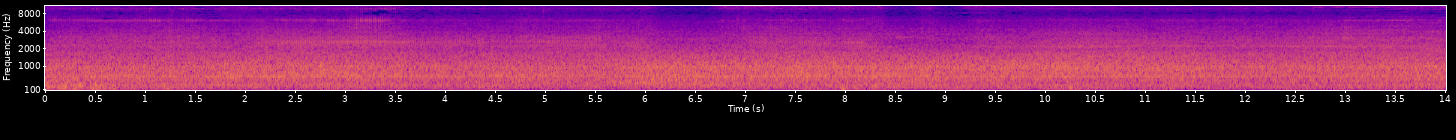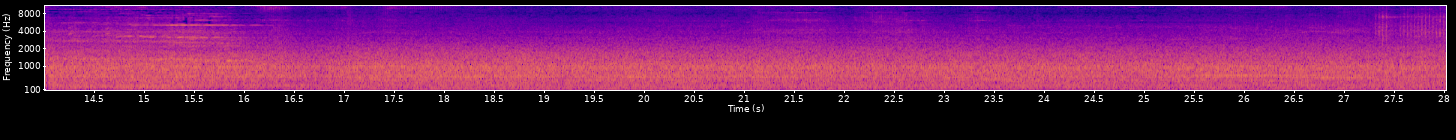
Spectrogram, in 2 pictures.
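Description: Diesel multiple-unit train, a Class 150 Sprinter, running steadily into and along the platform. About halfway through, brief high squeals come from its running gear as it passes close.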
